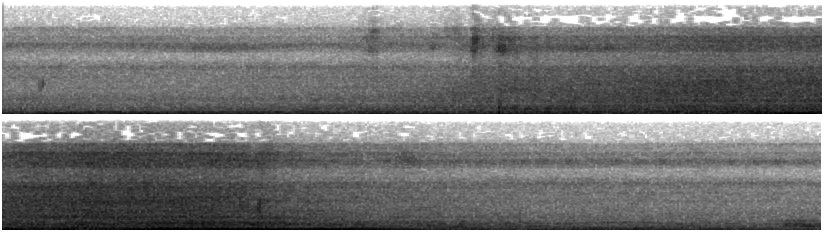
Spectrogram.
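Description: An engine hum that swells and fades, as of a motor vehicle passing by, loudest about four to five seconds in.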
